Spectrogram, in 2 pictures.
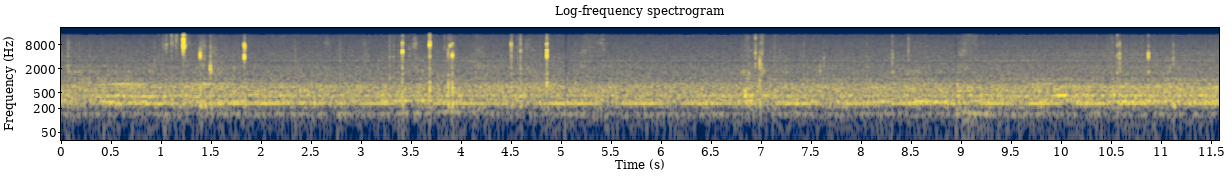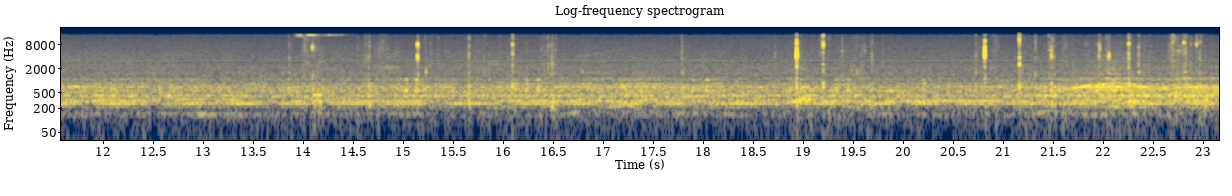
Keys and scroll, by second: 3.4 space, 4.6 space, 6.7-7.5 typing, 10.6 v, 11.1 v, 15.7 space, 16.5 v, 18.9 space, 19.7 v, 20.8 space, 22.1 space, 22.9 b.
